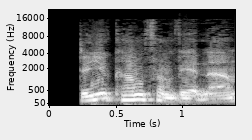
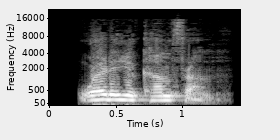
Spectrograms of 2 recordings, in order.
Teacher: We say them in different ways. We say the yes-no question with a rising intonation, but we say the WH question with a falling intonation.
